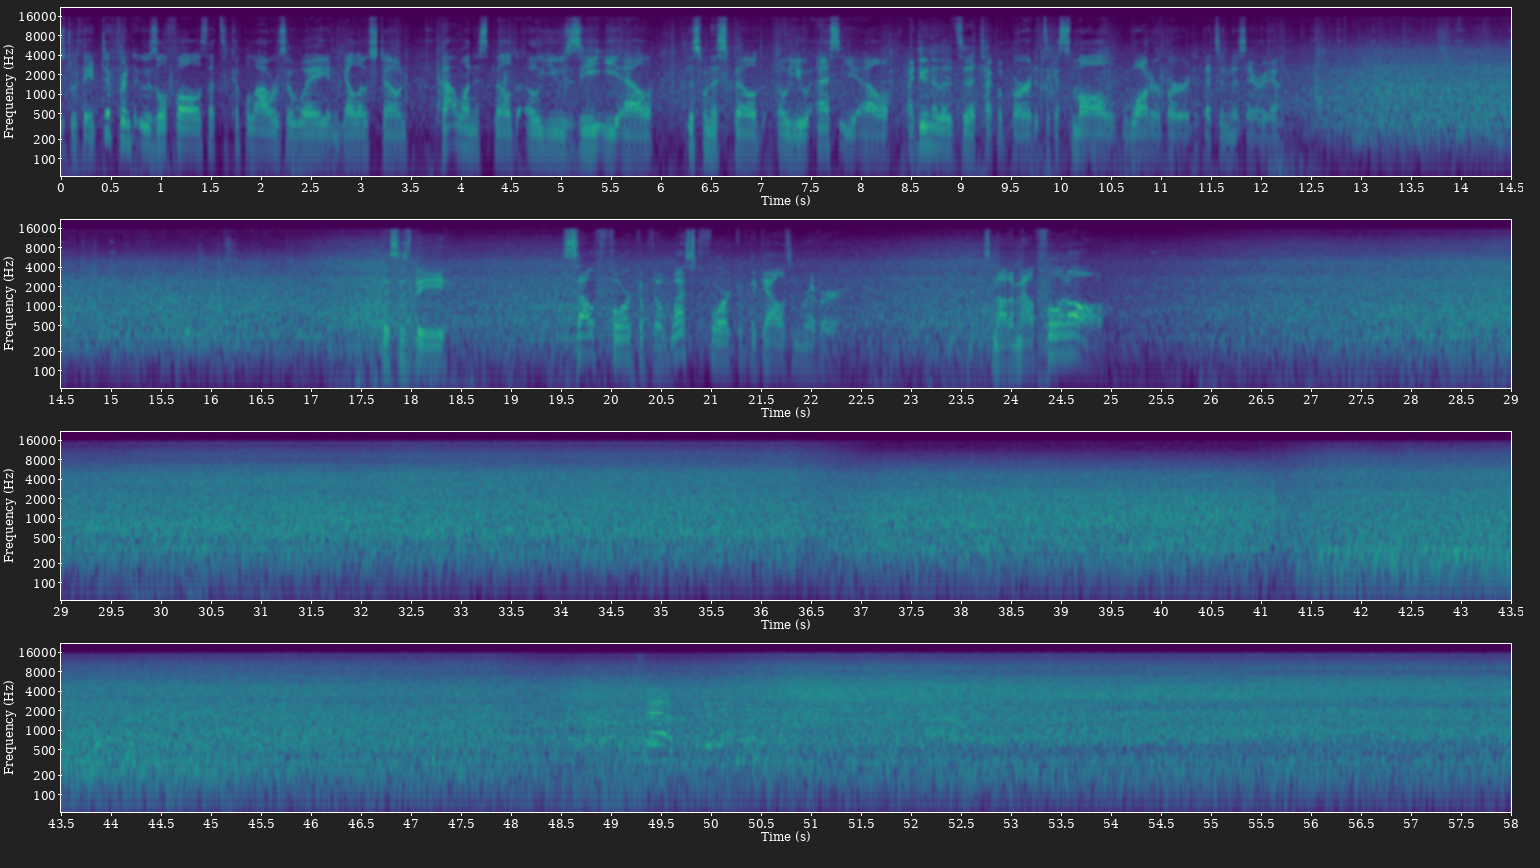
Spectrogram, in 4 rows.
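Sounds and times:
rushing river whitewater: 0:00.0 - 0:58.0.

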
